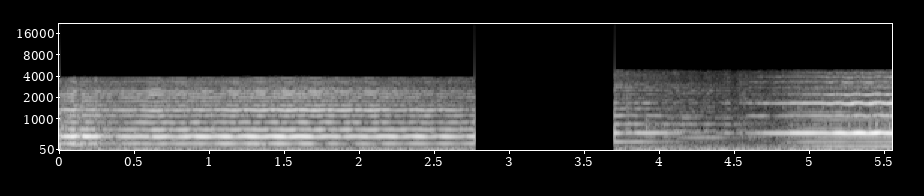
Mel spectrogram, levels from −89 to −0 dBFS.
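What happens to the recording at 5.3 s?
At 5.3 s you're in a catch-up at higher speed, running from 3.70 s to the end. After a stall, the player resamples its backlog at 1.25x, so everything rushes and sits roughly four semitones sharp.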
